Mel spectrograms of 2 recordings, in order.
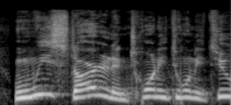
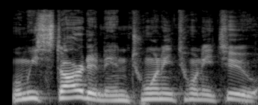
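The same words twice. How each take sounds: First: It is read with lively, exclamatory enthusiasm. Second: It is read in a flat, plain tone.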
